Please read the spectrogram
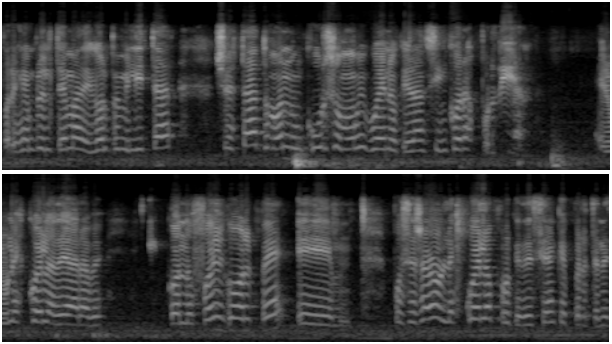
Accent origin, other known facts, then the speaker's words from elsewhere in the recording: Tucumán, Argentina; moved away; also born or lived in Colombia; Y ya estoy fuera del país ya cumplí 21 años fuera del país.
